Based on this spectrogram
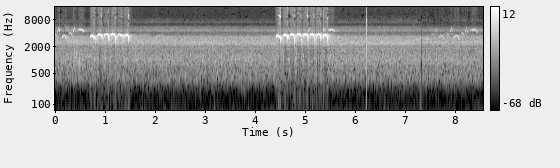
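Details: Chestnut-vented nuthatch at Natmataung or Khaw Nu Soum National Park in southern Chin State, Myanmar, gives two quick bursts of about eight high, rapid, looping notes, each about a second long, over a steady high insect hiss.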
